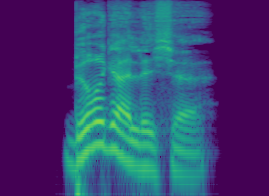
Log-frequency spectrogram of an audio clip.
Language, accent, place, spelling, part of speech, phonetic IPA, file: German, Germany, Berlin, bürgerliche, adjective, [ˈbʏʁɡɐlɪçə], De-bürgerliche.ogg
- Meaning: inflection of bürgerlich: 1. strong/mixed nominative/accusative feminine singular 2. strong nominative/accusative plural 3. weak nominative all-gender singular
